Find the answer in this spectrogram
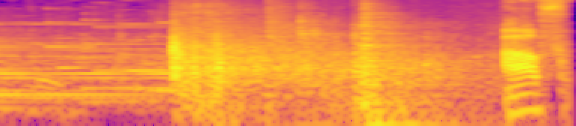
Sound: doors closing

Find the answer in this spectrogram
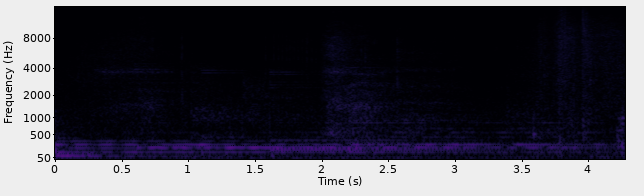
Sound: sighing

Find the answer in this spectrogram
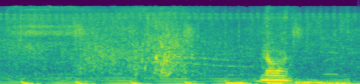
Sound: water sloshing

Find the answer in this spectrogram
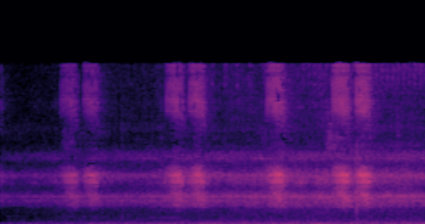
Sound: crickets

